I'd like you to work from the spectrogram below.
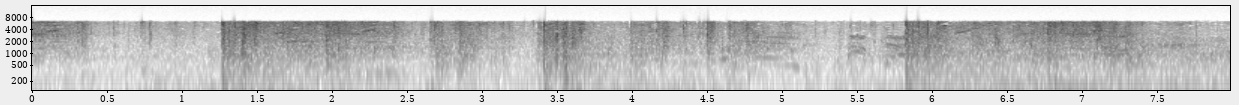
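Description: Repeated gunfire in the game Fallout 4, sharp loud shots in several bursts with a steady din of battle between them, close and dense throughout.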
